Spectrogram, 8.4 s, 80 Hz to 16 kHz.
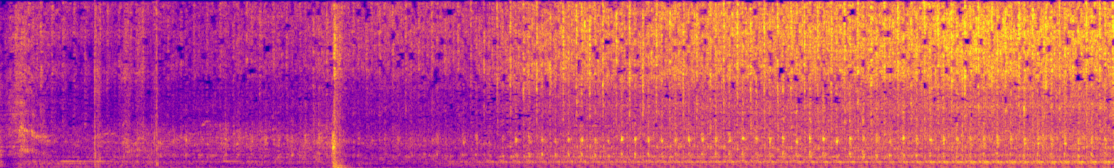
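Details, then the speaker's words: GM 5.3 Silverado after a cold start from sitting: quick, regular ticking over the idle that follows engine speed; exhaust manifold leak with carbon tracking and a broken rear manifold bolt, not lifters. "that sounds like it's the other side so and there you go that's an exhaust link that noise"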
